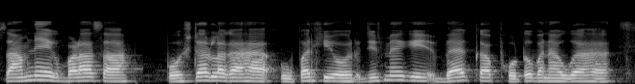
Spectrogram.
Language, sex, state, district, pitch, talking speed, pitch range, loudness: Hindi, male, Jharkhand, Garhwa, 155 Hz, 170 wpm, 145-170 Hz, -16 LUFS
